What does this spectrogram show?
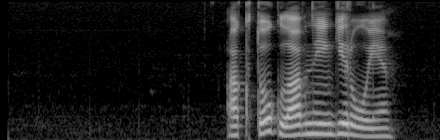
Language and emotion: Russian, neutral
